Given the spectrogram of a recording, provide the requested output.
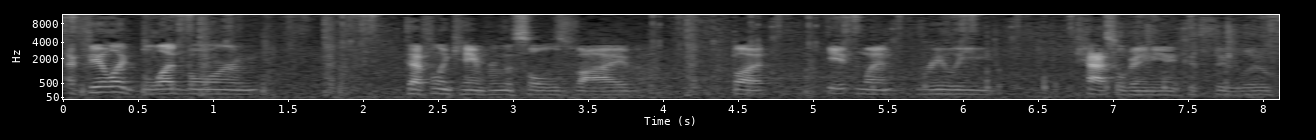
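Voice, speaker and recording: A man's voice: mid-range voice, measured pace, long pauses, background noise. A man giving casual, jokey and profane commentary while hosting a video game stream. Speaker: host playing and explaining the game. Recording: loud game music behind voice. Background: loud video game music.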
